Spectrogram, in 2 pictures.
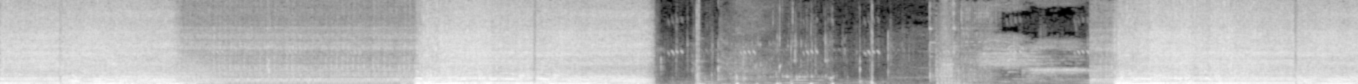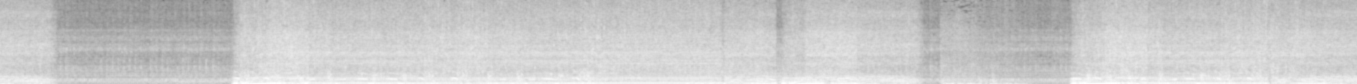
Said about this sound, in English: I found chainsaw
